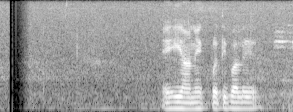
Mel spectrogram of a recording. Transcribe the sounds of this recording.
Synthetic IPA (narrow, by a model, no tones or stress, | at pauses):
eɦiɔnek̚pɾot̪ibale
